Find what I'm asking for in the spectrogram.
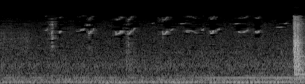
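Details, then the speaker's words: Farmall Cub static timing: engine hand-cranked one rotation past number one top dead center on compression gives a single sharp magneto snap; only one snap, so magneto timing is correct. "all right and you should hear one snap on the mag as you go around the top dead center on compression again"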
